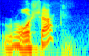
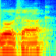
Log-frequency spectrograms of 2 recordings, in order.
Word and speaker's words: Rorschach: As many people say, I don't think that's actually how you say Rorschach. But yeah. – I could be wrong. – Pretty much how you say it, I think. I think there's a couple of ways to say it in English, but I think it's basically Rorschach or Rorschach.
